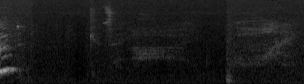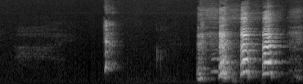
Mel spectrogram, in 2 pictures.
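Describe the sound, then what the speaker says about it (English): A person hiccups during a speech-therapy session: a few brief, soft catches spaced apart in near silence, followed by a louder burst of voice or laughter. "Hiccup."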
